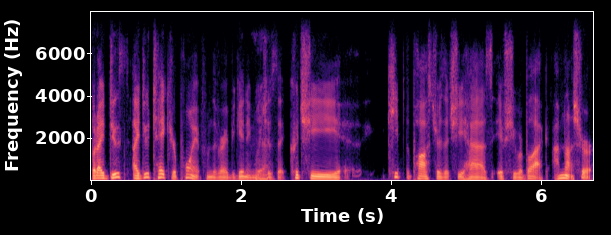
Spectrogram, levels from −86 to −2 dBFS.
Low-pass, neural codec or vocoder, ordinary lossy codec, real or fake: 7.2 kHz; none; Opus, 16 kbps; real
